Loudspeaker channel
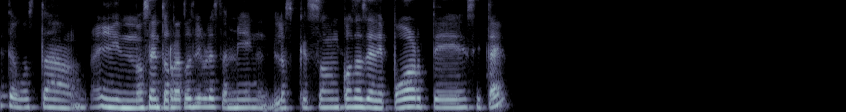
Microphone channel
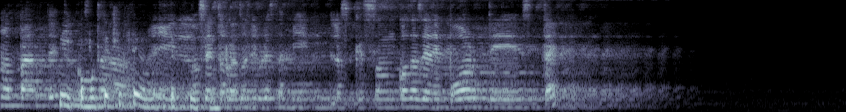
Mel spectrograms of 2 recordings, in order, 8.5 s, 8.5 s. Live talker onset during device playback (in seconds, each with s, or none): 0.6 s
